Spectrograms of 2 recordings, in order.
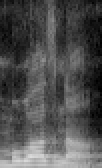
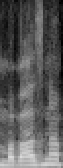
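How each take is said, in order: First: The first vowel is 'u'. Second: The first vowel is 'a'. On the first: The speaker calls it right. "जबकि दुरुस्त लफ्ज़ है मुवाजना" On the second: The speaker calls it wrong. "अक्सर लोग इसको मवाजना पढ़ते हैं मीम पर ज़बर के साथ"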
